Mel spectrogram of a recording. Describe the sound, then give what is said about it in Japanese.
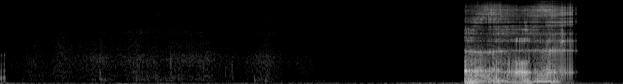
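A single loud, drawn-out burp, blown into someone's ear, lasts about a second and breaks abruptly after a stretch of faint background hiss. “こうやってお主の耳にゲップを吹き込んで神の力を注入するのじゃ。”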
